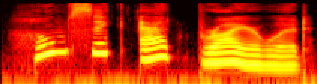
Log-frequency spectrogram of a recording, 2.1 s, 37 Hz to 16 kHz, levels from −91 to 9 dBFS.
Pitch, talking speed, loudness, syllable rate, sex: 235 Hz, 85 wpm, -15 LUFS, 3.1 syllables/s, female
